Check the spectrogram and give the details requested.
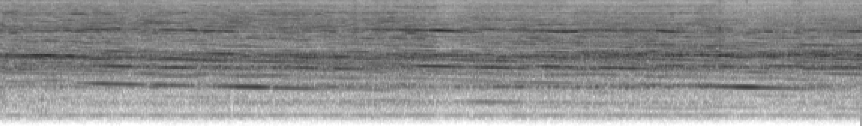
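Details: Classic Digital (DEC) hard drive running in a special holder: steady high-pitched whine with a dry scratchy rubbing hiss, no low hum; sounds abnormal, owner considers cleaning it, cause unclear.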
